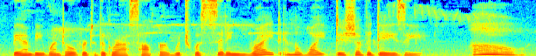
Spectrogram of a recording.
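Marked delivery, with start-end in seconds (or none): 4.7-5.3 a polite, lightly raised oh; polite young fawn. A narrator's reading. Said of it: "said Bambi politely".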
